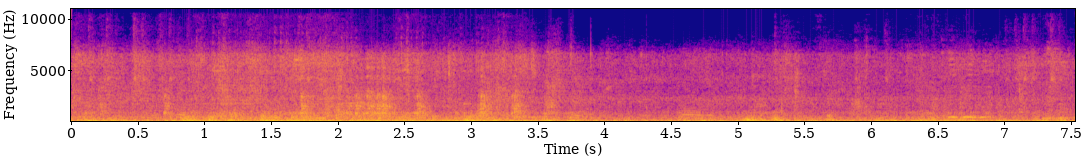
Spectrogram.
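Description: A train running, heard from inside the carriage: a steady low rumble with a few clicks of the wheels over rail joints.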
